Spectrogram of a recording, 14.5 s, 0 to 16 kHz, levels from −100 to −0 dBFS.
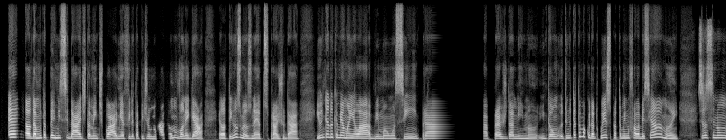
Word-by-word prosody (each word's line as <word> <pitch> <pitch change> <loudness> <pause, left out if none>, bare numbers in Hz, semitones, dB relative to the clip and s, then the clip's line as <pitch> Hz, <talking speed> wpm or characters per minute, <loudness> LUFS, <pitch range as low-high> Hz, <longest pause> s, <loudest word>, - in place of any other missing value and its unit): É, 350 +1 +7
ela 260 -1 +10
dá 245 -1 +8
muita 270 +5 0
permissividade 255 -6 +3
também, 200 -3 -1
tipo: 215 +3 -6
"Ai, 205 -3 +5
minha 205 0 0
filha 210 +2 -6
está 215 +1 -3
pedindo 210 0 -6
meu 210 - -5
cartão, 215 +4 -4
eu - - -2
não 295 - -5
vou 225 - +2
negar. 185 -3 +2 0.3
Ela 180 0 +2
tem 205 +9 -4
os 345 -1 0
meus 205 -9 -1
netos 170 -2 -1
pra 160 - +1
ajudar", 160 0 0 0.3
e - - -2
eu 280 - 0
entendo 350 +1 0
que - - -4
a - - 0
minha 290 -1 +3
mãe, 260 -2 +1
ela 235 -1 +4
abre 215 0 -3
mão, 190 -2 -4
assim, 220 +3 -2
pra 200 -1 -3 1.0
pra 210 - +1
ajudar 220 -1 -2
a 205 - -1
minha 200 -2 -4
irmã, 165 -3 -6
então 215 +2 -3
eu - - +1
tenho 255 +4 -4
que 290 - -6
até - - -1
tomar 435 +2 -1
cuidado 235 -9 -1
com 270 - -5
isso 300 0 0
pra 260 - -3
também 250 -1 -3
não 255 - -2
falar 250 -1 +1
bem 235 - -1
assim: 245 +5 -3
"Ah, 350 +2 0
mãe, 185 - -2 0.4
seja 270 +2 -2
assim 295 +2 -2
não, 285 0 -1
220 Hz, 255 wpm, -22 LUFS, 195-265 Hz, 1.0 s, ela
